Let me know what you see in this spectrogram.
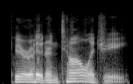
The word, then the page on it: periodontology: American English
